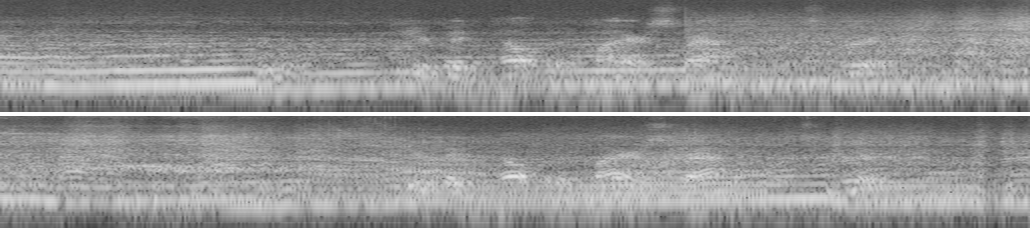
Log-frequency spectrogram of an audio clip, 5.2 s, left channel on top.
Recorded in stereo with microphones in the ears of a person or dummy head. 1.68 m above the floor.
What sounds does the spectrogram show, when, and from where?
1.9 s a man speaking: 55° right (ahead or behind), 6 m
